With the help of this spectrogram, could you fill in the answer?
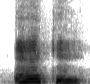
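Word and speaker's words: әке: উল্টা ই এটা এ এইচ এ এর মত উচ্চারণ হবে এ আমরা উদাহরণ দিচ্ছি একে একে একে মানে বাবা একে মানে বাবা তাহলে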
